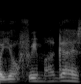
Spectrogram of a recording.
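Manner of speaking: hushed voice. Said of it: "I have to whisper".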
